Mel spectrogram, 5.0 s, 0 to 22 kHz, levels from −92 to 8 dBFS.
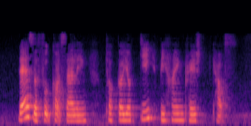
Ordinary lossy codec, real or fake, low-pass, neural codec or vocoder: MP3, 32 kbps; fake; 7.2 kHz; codec, 16 kHz in and 24 kHz out, 1 kbps, XY-Tokenizer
